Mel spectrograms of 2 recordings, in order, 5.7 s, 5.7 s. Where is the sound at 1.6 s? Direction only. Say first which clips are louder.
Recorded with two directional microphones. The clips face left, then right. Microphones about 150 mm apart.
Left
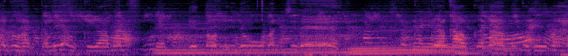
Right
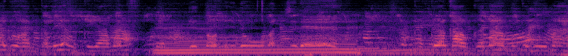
Right 3 dB; 50° right (ahead or behind).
